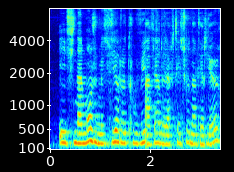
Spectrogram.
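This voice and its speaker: Moderate pace and fairly even intonation in a Tahitian accent, over noticeable background noise. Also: woman. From Tahiti, French Polynesia. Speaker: lifestyle vlogger. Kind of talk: casual vlog chat.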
